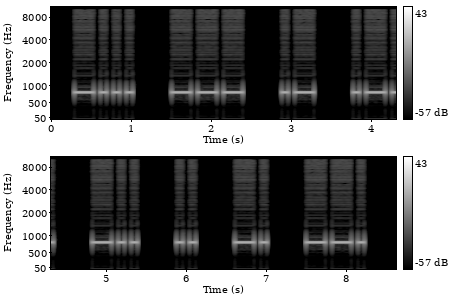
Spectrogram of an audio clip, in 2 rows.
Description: Morse code, heard as a keyed tone, about 15 wpm, spaced as for 11 wpm, 800 Hz. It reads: BOARDING
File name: Special INGs-mp3s / Special INGs-mp3s / Sngl Ing @10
